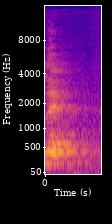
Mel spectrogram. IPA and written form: lɪp̚ (lip)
